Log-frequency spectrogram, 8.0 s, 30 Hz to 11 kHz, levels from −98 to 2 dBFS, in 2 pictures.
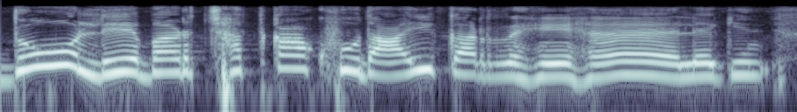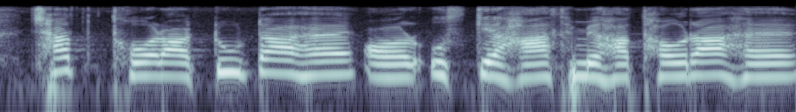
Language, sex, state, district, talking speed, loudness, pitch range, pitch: Hindi, male, Bihar, Supaul, 145 wpm, -14 LUFS, 195-245 Hz, 210 Hz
